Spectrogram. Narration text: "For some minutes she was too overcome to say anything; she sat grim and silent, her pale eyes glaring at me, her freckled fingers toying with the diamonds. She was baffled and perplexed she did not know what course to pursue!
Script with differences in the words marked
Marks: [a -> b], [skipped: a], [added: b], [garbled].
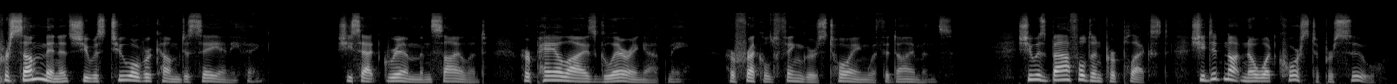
"For some minutes she was too overcome to say anything; she sat grim and silent, her pale eyes glaring at me, her freckled fingers toying with the diamonds. She was baffled and perplexed she did not know what course to pursue!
